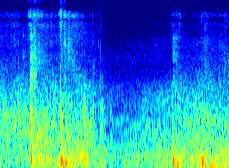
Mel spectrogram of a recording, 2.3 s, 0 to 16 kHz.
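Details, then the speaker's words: Tesla Model Y at about 30,000 miles: sharp metallic clunks from the front driver's side suspension, four in two seconds, as the wheel hits pavement gaps. The metal-on-metal sound persisted after a service visit at about 20,000 miles; cause unconfirmed. "And then the front driver's side developed kind of a metallic dunk dunk anytime I go over a gap in the pavement."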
